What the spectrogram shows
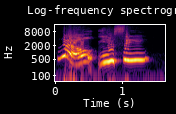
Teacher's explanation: try to use a high intonation when you use this phrase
